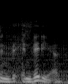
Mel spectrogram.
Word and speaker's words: NVIDIA: And it's true, you pronounce it however you want. It's NVIDIA, but yeah.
